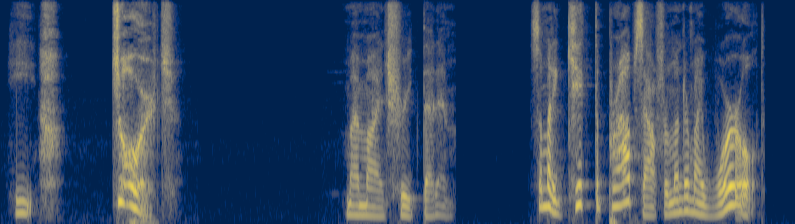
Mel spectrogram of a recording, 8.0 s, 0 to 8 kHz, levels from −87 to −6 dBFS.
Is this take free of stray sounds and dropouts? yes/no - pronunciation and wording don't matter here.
yes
